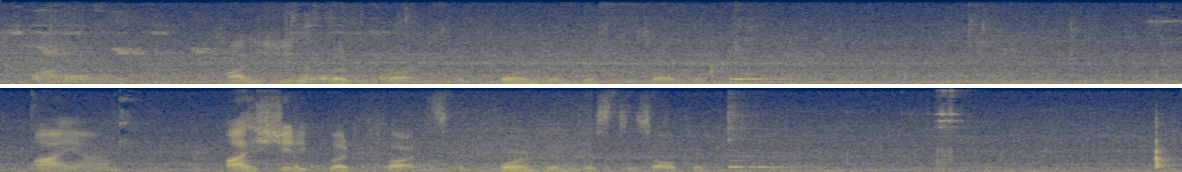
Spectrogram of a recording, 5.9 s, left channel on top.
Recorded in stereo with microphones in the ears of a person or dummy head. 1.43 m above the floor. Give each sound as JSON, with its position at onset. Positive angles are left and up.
{"t": 0.2, "sound": "a man speaking", "side_deg": -50, "distance_m": 0.8}
{"t": 1.6, "sound": "a man speaking", "side_deg": -25, "distance_m": 0.6}
{"t": 3.6, "sound": "a cowbell", "side_deg": -60, "distance_m": 6.5}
